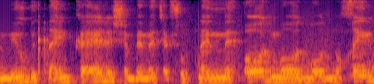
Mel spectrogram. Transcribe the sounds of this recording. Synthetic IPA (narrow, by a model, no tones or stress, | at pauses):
mijubet̪naimkae̞le̞ʃehembe̞ːme̞t̪jafʃut̪naimːe̞ʔʔo̞d̪meo̞d̪me̞o̞d̪no̞χim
